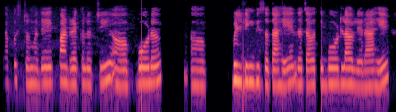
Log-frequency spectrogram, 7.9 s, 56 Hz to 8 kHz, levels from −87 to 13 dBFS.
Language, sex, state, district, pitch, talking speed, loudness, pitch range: Marathi, female, Maharashtra, Aurangabad, 200 Hz, 130 wpm, -19 LUFS, 190-215 Hz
